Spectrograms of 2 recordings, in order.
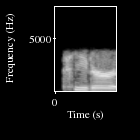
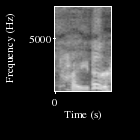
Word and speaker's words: titer: And it's not teeter, it's not titter, it's titer. And it is spelled two ways, T-I-T-E-R, or I think it's the British spelling, which is T-I-T-R-E.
